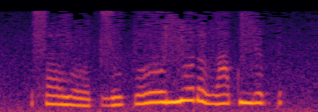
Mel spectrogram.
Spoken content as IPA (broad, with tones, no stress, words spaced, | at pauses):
sˤo˨woː˩pzu˨p oː˦ɲo˥ ɾu˩ðˤa˦pɲɵ˦p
